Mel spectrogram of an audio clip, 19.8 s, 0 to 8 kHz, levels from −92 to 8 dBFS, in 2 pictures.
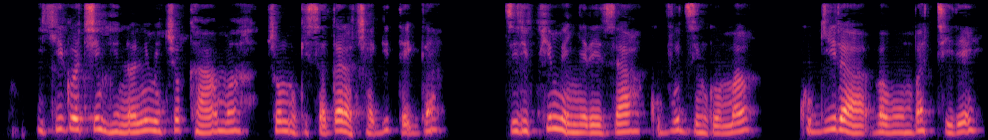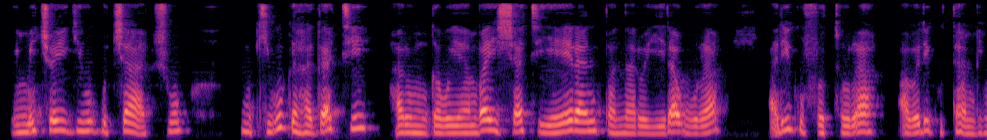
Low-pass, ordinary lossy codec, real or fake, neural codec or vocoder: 7.2 kHz; MP3, 48 kbps; fake; codec, 16 kHz, 16 kbps, FunCodec, trained on LibriTTS, 50 frames a second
